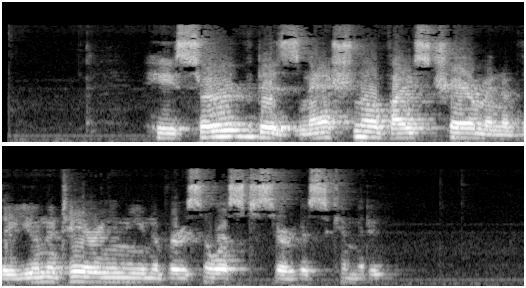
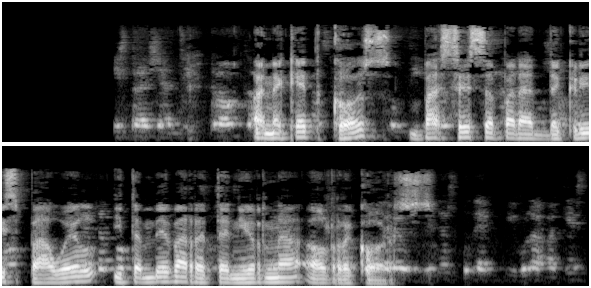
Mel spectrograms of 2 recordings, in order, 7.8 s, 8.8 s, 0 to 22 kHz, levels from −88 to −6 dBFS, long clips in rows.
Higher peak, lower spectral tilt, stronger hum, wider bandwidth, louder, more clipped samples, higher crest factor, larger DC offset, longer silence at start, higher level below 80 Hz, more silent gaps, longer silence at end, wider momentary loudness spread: about the same, 0 dBFS vs 0 dBFS; about the same, -4 dB/octave vs -4 dB/octave; neither; about the same, 11.5 kHz vs 11.5 kHz; first, -11 LUFS vs -16 LUFS; neither; second, 12 dB vs 18 dB; neither; first, 1.1 s vs 0.85 s; about the same, -50 dBFS vs -54 dBFS; neither; first, 1.05 s vs 0.25 s; second, 10 LU vs 20 LU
